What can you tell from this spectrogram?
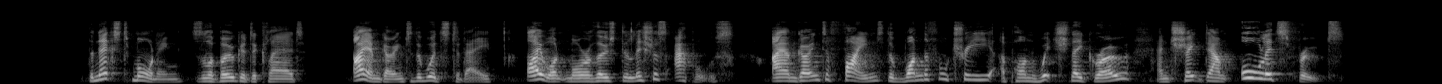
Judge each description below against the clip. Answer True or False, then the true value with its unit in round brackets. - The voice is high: False (160 Hz)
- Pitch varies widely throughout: True (6.6 semitones)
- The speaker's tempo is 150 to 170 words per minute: True (155 wpm)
